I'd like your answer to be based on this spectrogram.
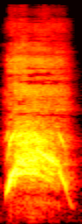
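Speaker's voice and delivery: high, loud, short squeal; celebratory scream. Real, not acted. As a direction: let out a loud shriek of release. Relieved at having finished.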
